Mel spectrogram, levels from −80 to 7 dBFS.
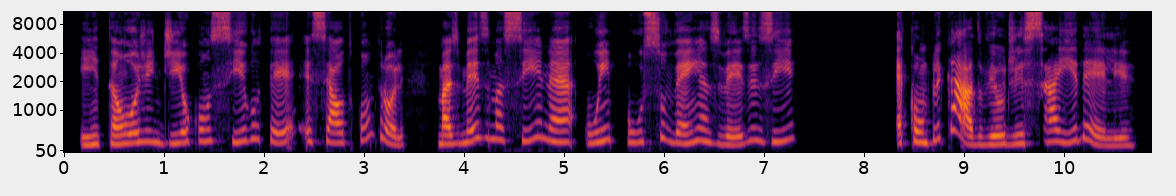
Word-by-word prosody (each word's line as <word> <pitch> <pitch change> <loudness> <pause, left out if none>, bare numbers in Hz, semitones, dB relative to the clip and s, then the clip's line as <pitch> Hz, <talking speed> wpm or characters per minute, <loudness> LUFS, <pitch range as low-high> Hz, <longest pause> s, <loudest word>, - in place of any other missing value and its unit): E, 185 +1 -2
então, 205 0 +1
hoje 240 +3 0
em 250 -2 -4
dia, 220 +2 -2
eu 250 - -2
consigo 275 +2 -3
ter 260 -2 -3
esse 260 +1 -1
autocontrole. 235 - -1 0.3
Mas, 210 +1 +6
mesmo 320 +7 -1
assim, 300 +3 -1
né, 255 -4 +3
o 225 +3 -6
impulso 265 +1 -2
vem, 240 +4 +1
às 250 -5 -4
vezes, 220 +8 -3
e 275 +6 -5 1.0
é - - +5
complicado, 245 - +5
viu, 195 +2 +1
de 210 +2 -5
sair 255 +3 +2
dele. 175 - -4
255 Hz, 145 wpm, -23 LUFS, 210-280 Hz, 1.0 s, Mas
